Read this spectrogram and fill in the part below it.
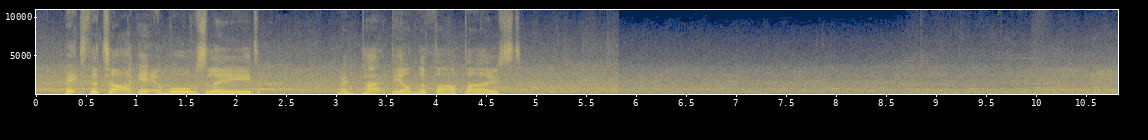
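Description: A large stadium crowd murmurs and cheers in the distance.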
